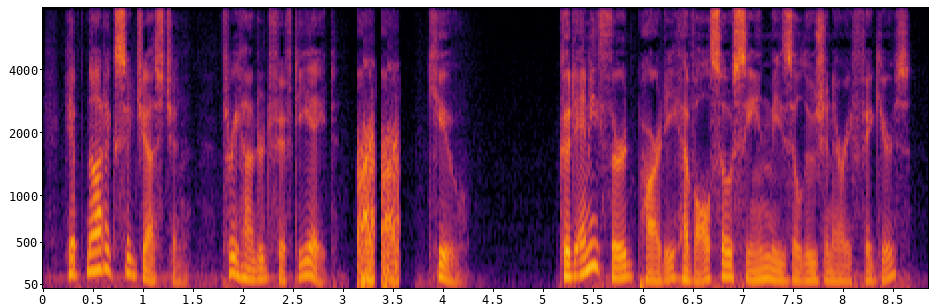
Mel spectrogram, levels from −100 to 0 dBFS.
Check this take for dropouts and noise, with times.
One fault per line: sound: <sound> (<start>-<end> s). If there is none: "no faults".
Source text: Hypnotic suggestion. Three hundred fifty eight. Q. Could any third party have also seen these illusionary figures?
sound: laugh (3.1-3.6 s)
